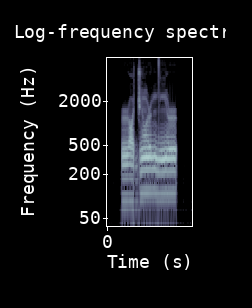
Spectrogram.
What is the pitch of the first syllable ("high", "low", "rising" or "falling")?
low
